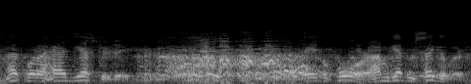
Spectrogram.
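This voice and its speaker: Dim lazy son, very noisy tape. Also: male voice, a little high, wildly swooping pitch, a little slow, vocal fry, exaggerated voice. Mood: sleepy, grumbling. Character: lazy, dim-witted young son Jack, hungry and grumbling. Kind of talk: 1950s radio comedy sketch. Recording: very noisy, tinny old 1950s radio tape.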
